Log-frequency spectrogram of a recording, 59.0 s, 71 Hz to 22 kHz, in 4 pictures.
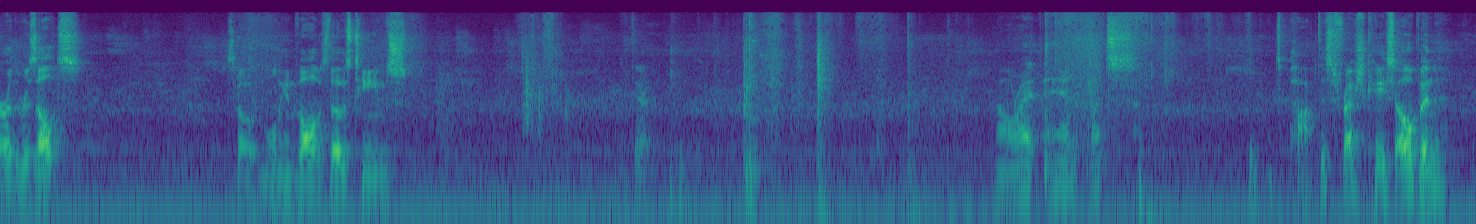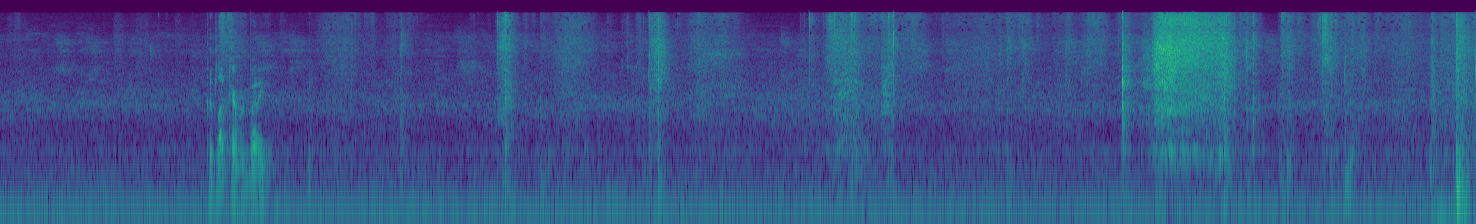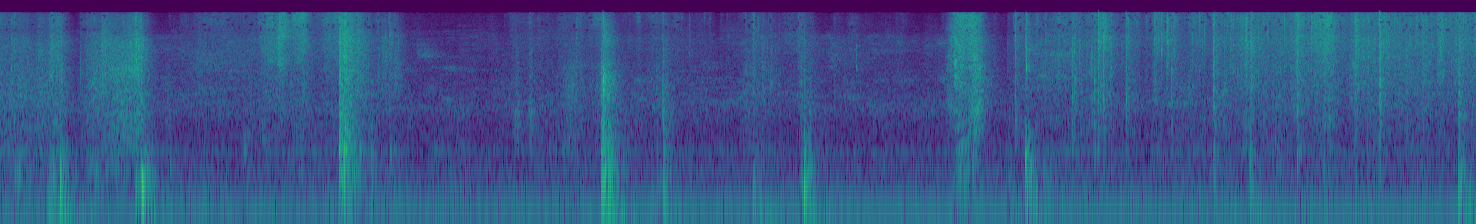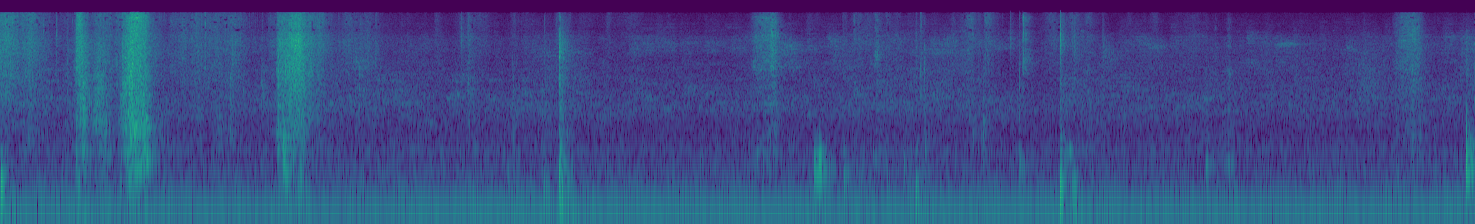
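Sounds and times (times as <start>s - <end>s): steady low hum: 0.0s - 59.0s
cardboard scraping rustles: 26.1s - 31.2s, 40.1s - 47.8s
boxes knocking and thunking: 27.1s - 31.2s, 32.1s - 33.6s, 39.6s - 47.6s.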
